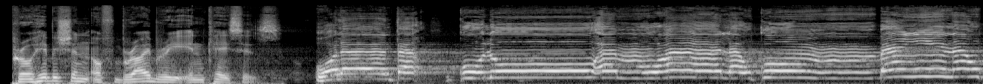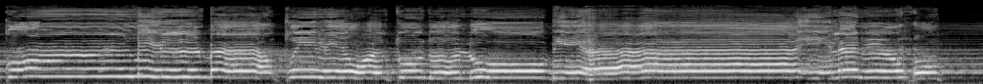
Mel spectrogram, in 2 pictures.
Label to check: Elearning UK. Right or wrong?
Wrong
